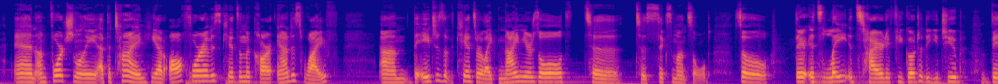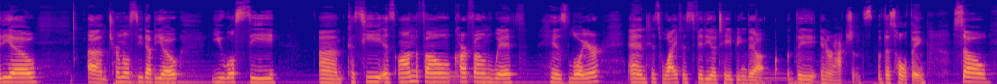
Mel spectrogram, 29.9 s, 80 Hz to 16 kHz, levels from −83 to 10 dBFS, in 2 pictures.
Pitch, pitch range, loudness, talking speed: 180 Hz, 165-195 Hz, -19 LUFS, 155 wpm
